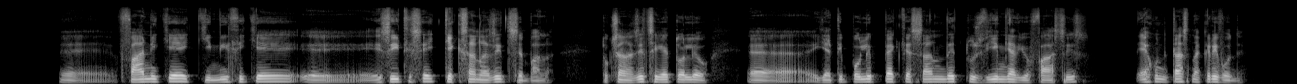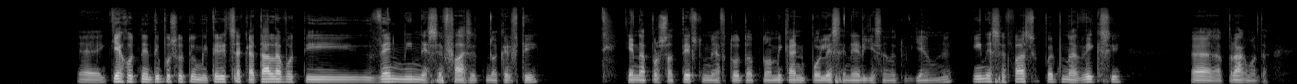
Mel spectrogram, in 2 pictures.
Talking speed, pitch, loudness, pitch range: 160 wpm, 115 Hz, -23 LUFS, 100-125 Hz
